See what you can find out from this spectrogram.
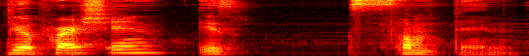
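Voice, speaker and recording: A woman in her thirties with a lowish voice delivers a casual vlog monologue. She lectures her viewers emphatically and hammers her points home through repetition. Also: slow, fairly bright tone. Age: 30s. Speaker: YouTuber giving life advice.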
